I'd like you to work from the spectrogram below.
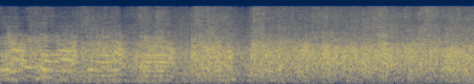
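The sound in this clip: Audience applause answers a speaker's request for agreement at a live event: a broad, continuous patter of many hands that rises and dips slightly in loudness but stays sustained throughout.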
